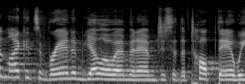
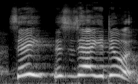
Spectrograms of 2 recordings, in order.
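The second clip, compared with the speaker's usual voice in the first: mock teacher demo; 7 semitones higher than usual. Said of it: "and just go".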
